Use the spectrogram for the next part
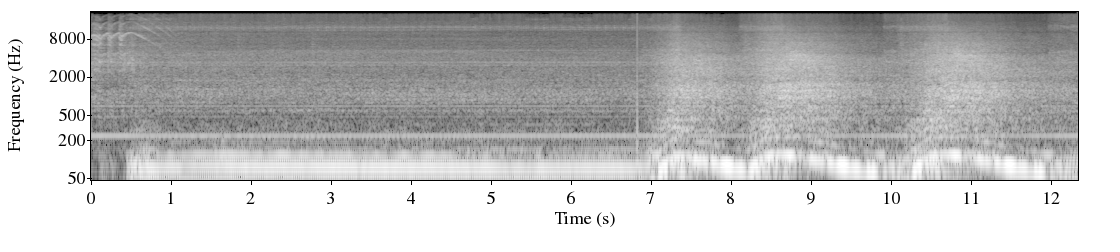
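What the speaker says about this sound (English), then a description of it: "here's a quick cold start" A 2019 Honda Civic Type R engine cold-starts after a low steady idle-like drone, then fires up and revs in several loud rising and falling surges, close and unaccompanied by talk.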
